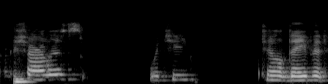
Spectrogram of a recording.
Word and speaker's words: Charlotte: It's Charlotte. They were struggling with pronouncing my name, and I said, well, David's a really sensitive guy, and he's known me for a while, and he still says Charlize, so don't worry about it. Say it again, Sorry, please. I didn't want to correct you, David. It's Charlotte. oh, so I've been saying it wrong the whole time.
